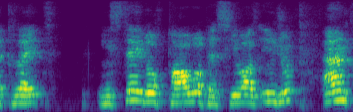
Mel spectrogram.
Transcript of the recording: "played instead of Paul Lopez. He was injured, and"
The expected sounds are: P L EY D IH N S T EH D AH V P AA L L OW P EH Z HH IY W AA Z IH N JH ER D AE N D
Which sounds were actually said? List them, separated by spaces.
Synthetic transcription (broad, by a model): P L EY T IH N S T EH D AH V P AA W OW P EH S HH IY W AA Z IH N JH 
